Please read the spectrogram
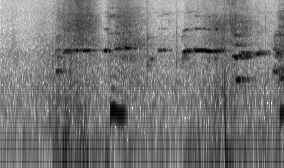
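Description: Bedding rustling as a woman stretches and sits up in bed, with a short low hum from her partway through. A thin, high whistle-like tone keeps sounding and breaking off.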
